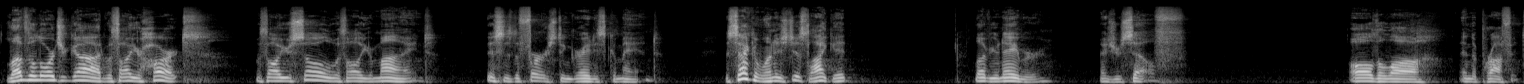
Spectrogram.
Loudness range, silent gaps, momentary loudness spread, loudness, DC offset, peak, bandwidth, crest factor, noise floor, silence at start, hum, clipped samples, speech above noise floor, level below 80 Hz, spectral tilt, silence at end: 5 LU; none; 16 LU; -19 LUFS; under 0.1%; 0 dBFS; 16 kHz; 20 dB; -65 dBFS; 0.05 s; none; under 0.1%; 47 dB; -68 dBFS; -4.5 dB/octave; 0.1 s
